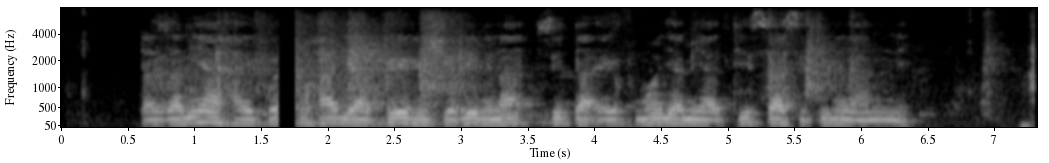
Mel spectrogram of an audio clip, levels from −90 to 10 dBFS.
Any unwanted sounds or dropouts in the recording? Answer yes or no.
yes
